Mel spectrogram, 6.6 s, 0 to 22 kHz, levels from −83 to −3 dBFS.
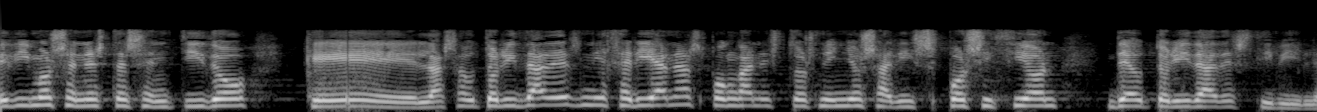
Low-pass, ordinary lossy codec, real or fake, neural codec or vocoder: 7.2 kHz; none; real; none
